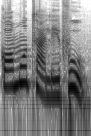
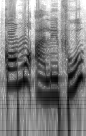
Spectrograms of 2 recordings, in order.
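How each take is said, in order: First: A consonant sound links the first word to 'allez'. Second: No consonant sound links the first word to 'allez'. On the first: The speaker calls it wrong. "এটা লিয়াজো করে উচ্চারণ করি" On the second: The speaker calls it right. "এখানে দর্শক লিয়াজো কিন্তু হবে না"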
